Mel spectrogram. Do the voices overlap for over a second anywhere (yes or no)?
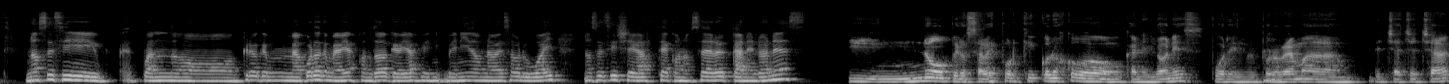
no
